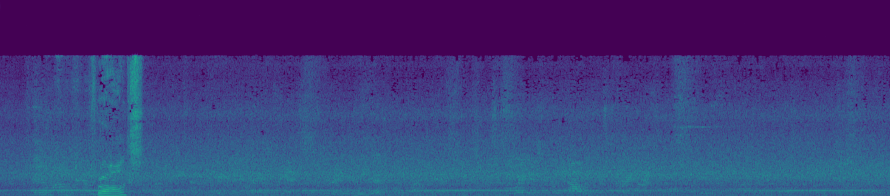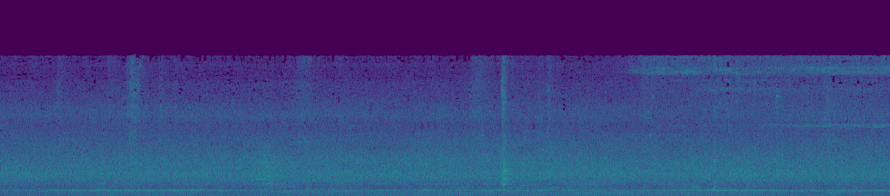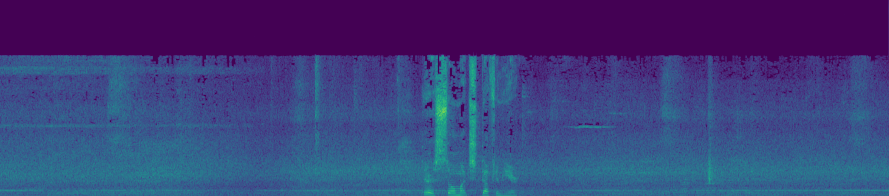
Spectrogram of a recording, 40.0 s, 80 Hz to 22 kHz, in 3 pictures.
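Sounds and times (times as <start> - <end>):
mid-pitched hum: 0.0 - 40.0
rumbling room noise: 0.0 - 40.0.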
